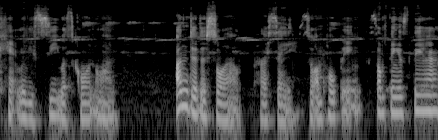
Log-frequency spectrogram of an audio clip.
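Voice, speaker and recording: A woman with an American accent speaks with vocal fry and ordinary pitch variation. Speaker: home gardener, channel owner. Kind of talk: garden tour vlog. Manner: casual, hesitant with fillers.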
